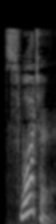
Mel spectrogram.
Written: swatter

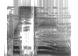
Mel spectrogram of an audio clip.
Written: christene

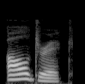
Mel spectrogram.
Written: aldrik

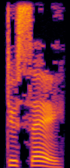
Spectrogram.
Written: doucet

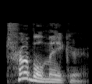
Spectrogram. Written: troublemaker

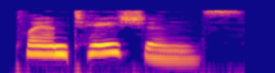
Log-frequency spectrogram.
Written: plantations

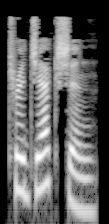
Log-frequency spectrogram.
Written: trajection

